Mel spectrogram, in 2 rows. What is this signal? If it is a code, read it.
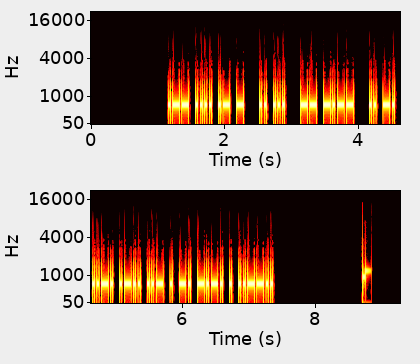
Morse code, heard as a keyed tone, about 34 wpm, 700 Hz. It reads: WHAT IS MY INFLUENCE?
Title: Sentences from Top 1100 Words 35wpm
